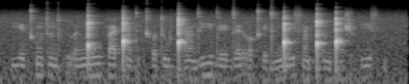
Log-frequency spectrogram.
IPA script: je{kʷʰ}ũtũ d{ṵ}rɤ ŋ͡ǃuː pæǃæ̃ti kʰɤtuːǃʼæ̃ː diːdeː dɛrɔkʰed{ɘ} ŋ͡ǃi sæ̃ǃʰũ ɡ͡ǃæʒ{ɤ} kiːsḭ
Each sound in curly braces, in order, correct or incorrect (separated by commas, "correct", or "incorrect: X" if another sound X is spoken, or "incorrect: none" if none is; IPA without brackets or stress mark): incorrect: kʰ, correct, correct, correct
